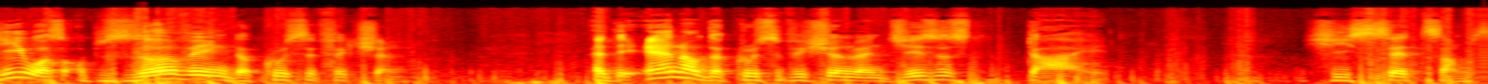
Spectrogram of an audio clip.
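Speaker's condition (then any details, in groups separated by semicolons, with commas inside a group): No condition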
